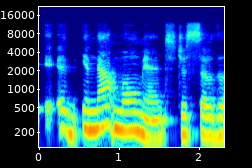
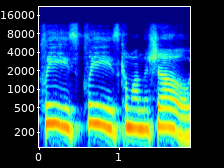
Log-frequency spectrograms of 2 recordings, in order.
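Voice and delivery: slow, higher begging please please; mock pleading; 6 semitones higher, 3 dB louder, slower than usual. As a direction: beg playfully, drawing it out. Retold pleading to a guest.

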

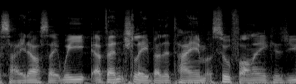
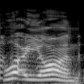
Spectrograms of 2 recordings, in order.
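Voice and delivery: higher, louder, laughing through it; laughing retort; 11 semitones higher, 12 dB louder than usual. Retold or imitated. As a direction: fire it back while cracking up. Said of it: "And I went".

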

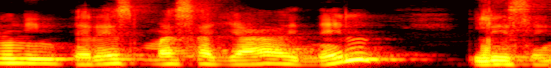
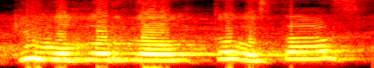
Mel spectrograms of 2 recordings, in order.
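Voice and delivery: high, loud friendly greeting; friendly call; 11 semitones higher, 14 dB louder than usual. Retold or imitated. Friends greeting the chubby boy, loud and high.

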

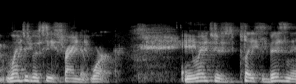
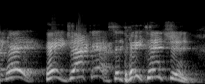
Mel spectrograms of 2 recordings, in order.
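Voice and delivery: mock call-out; 11 semitones higher than usual. Voicing pain calling him out.

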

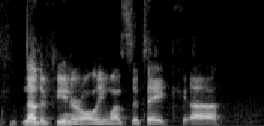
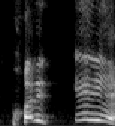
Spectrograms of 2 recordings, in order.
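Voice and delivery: mock scorn; 5 dB louder than usual. Mocking the movie character.

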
